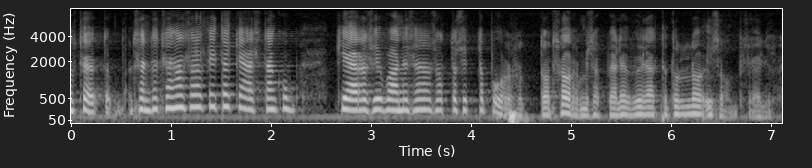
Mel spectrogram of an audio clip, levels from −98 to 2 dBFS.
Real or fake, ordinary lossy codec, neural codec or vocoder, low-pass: real; none; none; none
